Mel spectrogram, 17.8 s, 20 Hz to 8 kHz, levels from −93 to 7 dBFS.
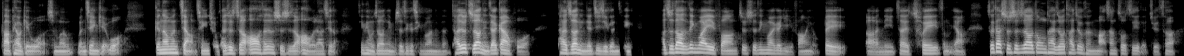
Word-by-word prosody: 发 110 -1 +3
票 110 0 +2
给 100 - -3
我， 100 0 -4
什 - - -7
么 100 +1 -4
文 100 - -4
件 110 +2 0
给 - - -3
我。 - - -3 0.4
“跟 130 0 +1
他 135 - +7
们 140 0 +4
讲 130 - +3
清 110 -1 -3
楚， - - -12
他 110 - -1
就 125 - +3
知 120 +1 0
道： 120 - +5
“哦。” 135 +1 +6
他 135 - +1
就 135 -1 0
实 110 -3 0
时 105 +1 -2
地： 105 - -1
“哦， 120 -3 +1
我 95 - -6
了 100 0 -6
解 100 - -7
了， - - -14 0.3
今 115 - -9
天 115 -2 -2
我 - - -2
知 110 - -4
道 110 - 0
你 105 -2 -5
们 95 - -9
是 105 - -4
这 105 - -7
个 105 - -7
情 100 -1 -9
况， 100 -1 -8
你 - - -9
们” 95 +1 -13
他 135 +1 +3
就 165 - +8
知 155 -1 +4
道 155 - +10
你 110 -7 +1
在 120 +2 +4
干 120 -2 +6
活 95 -2 -9
儿， - - -26 0.4
他 130 -1 0
就 - - +5
知 - - +3
道 140 - +9
你 115 - 0
在 105 +1 -1
积 110 +1 -4
极 100 -1 -2
跟 100 -1 -2
进， 95 - -10 0.5
他 130 - -2
知 145 +1 +2
道 155 -2 +9
另 155 +3 +1
外 150 -2 +5
一 130 -3 +4
方 110 -1 -3
就 120 +1 -9
是 120 0 -6
另 125 0 -7
外 120 -1 -4
一 - - -7
个 115 - -3
乙 100 -4 -12
方 100 +1 -9
有 - - -20
被 100 -4 -2 0.3
呃， 90 -2 -7
你 95 +1 -10
在 100 -3 -4
催 120 +2 -2
怎 115 - -14
么 - - -11
样。 - - -8 0.3
所 - - -2
以 - - +1
他 180 - +8
实 160 -3 0
时 145 0 0
知 155 - -3
道 160 -1 +6
动 155 -1 -2
态 145 -2 -1
之 130 - 0
后， 135 - 0
他 135 -1 -5
就 130 +1 -5
可 115 - -10
能 105 - -8
马 100 0 -6
上 115 -2 -11
做 115 +2 -8
自 110 - -13
己 110 -2 -8
的 - - -19
决 95 - -16
策， - - -10
115 Hz, 375 characters per minute, -21 LUFS, 100-130 Hz, 0.5 s, 道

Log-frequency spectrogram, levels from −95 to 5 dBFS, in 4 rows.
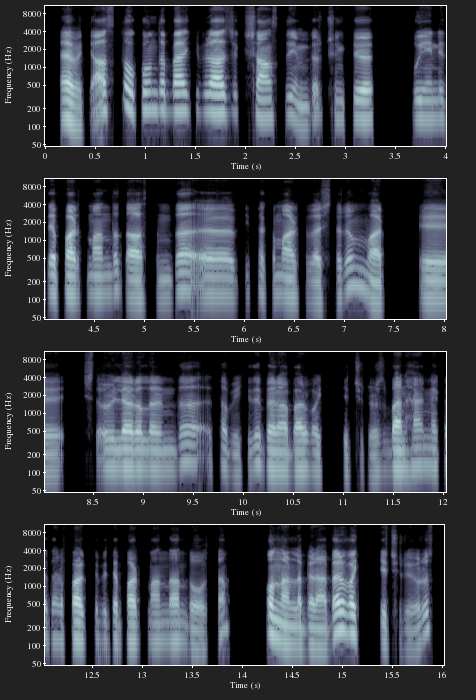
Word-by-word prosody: Evet. - - +5
Ya, - - -2
aslında 235 - +2
o 200 - +4
konuda 190 +1 -3
belki 180 0 +4
birazcık 170 -1 +5
şanslıyımdır. 145 -5 -2
Çünkü 135 0 0 0.4
bu 140 - -5
yeni 140 0 -6
departmanda 125 +1 +1
da 115 - 0
aslında, 110 +6 0 0.3
eee, 115 - -4
birtakım 125 -1 -13
arkadaşlarım 115 - -4
var. 100 -1 +2 0.4
Eee, 105 -1 -2 0.2
işte, - - -16
öğle 125 0 0
aralarında 120 +4 -1
tabii 105 -6 -10
ki 115 - -19
de 140 -1 -7
beraber 115 -1 +1
vakit 115 -2 -9
geçiriyoruz. 105 +3 -15
Ben 120 -1 +5
her 130 +2 -6
ne 125 -2 -9
kadar 130 -2 -10
farklı 130 0 +3
bir 125 - -13
departmandan 120 0 -1
da - - -4
olsam 90 -1 -6 0.4
onlarla 115 - +4
beraber 105 - +5
vakit 165 -4 +4
geçiriyoruz. 105 - -7
125 Hz, 155 wpm, -24 LUFS, 115-145 Hz, 0.4 s, Evet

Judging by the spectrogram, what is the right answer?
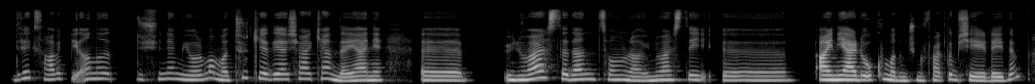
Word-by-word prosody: Direkt 290 +6 -6
sabit 245 +1 -6
bir - - -5
anı 260 0 -6 0.2
düşünemiyorum. 235 0 -4
Ama 205 -8 -2
Türkiye'de 260 -2 -3
yaşarken 255 -1 -2
de, 165 - +2
yani, 195 +3 +1 0.4
ııı, 195 -1 +1 0.4
üniversiteden 235 +2 +3
sonra 220 -6 -1
üniversiteyi, 210 +3 0 0.2
ııı, 190 0 -3 0.2
aynı 215 0 +8
yerde 210 -1 +7
okumadım 200 -3 +1
çünkü 180 0 -5
farklı 195 +4 -3
bir 200 - -4
şehirdeydim. 180 - 0
215 Hz, 125 wpm, -26 LUFS, 195-245 Hz, 0.4 s, aynı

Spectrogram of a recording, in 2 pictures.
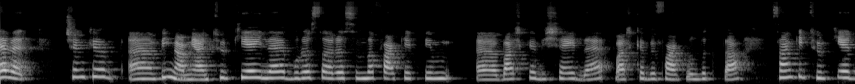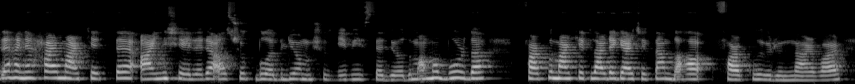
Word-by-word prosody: Evet, 290 -6 +6 0.4
çünkü, 345 +1 -2 0.3
eee, 255 +2 +1
bilmiyorum, 290 -10 +3
yani, 220 0 +3
Türkiye 310 +5 +3
ile 295 -1 +2
burası 295 +1 -1
arasında 280 0 0
fark 275 -2 -1
ettiğim, 275 0 -1 0.3
eee, 220 0 0
başka 245 +2 -1
bir 245 - -6
şey 260 -1 -2
de 250 +5 -2
başka 235 +3 -2
bir 255 0 -5
farklılık 250 +2 -3
da; 235 +2 0 0.3
sanki 325 +1 +1
Türkiye'de 300 -1 +2
hani 295 -1 +4
her 295 0 +4
markette 275 0 +1
aynı 255 +3 +3
şeyleri 255 -2 -2
az 255 - -1
çok 260 -1 -9
bulabiliyormuşuz 235 -1 -5
gibi 220 +2 -7
hissediyordum 220 0 -6
ama 280 -1 +2
burada 280 -1 +1 0.3
farklı 265 +1 +2
marketlerde 275 -1 +3
gerçekten 260 -1 +1
daha 245 0 0
farklı 225 0 0
ürünler 200 -1 -4
var. 210 +2 -1
260 Hz, 145 wpm, -25 LUFS, 235-285 Hz, 0.4 s, Evet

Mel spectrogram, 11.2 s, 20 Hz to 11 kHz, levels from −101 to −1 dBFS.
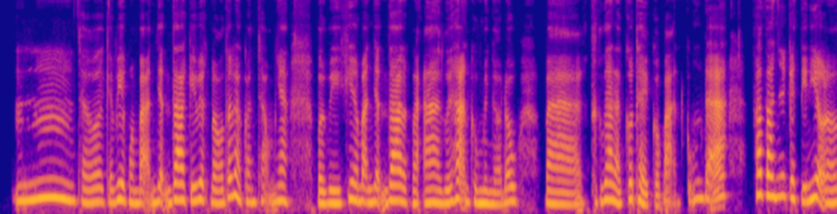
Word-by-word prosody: Ừm. 255 +1 +2
Trời 210 -3 -3
ơi, 210 +2 -1
cái 200 -1 -5
việc 245 -1 +1
mà 205 - 0
bạn 200 +1 0
nhận 210 -3 -1
ra 245 0 +4
cái 225 0 -2
việc 250 -2 0
đó 195 -1 0
rất 285 - 0
là 300 - +2
quan 210 -1 -3
trọng 225 0 -7
nha. 230 -1 0 0.4
Bởi 190 -1 +1
vì 195 0 +2
khi 255 +7 -1
mà 235 - +2
bạn 215 -3 0
nhận 215 -1 -2
ra 235 -1 +4
được 210 -1 -4
là, 190 - 0
à, 200 +1 +1
giới 200 +3 +1
hạn 250 -4 +2
của 210 - -3
mình 195 -1 +3
ở 180 0 -4
đâu 220 +2 -1 0.4
và 185 -3 0 0.2
thực 220 - -8
ra 245 +2 +2
là 200 -4 +1
cơ 255 - +1
thể 230 -8 +1
của 165 -1 -6
bạn - - -5
cũng 250 +3 -4
đã 265 - +2 0.4
phát 325 0 +3
ra 315 - +6
những 300 +1 0
cái 270 -2 0
tín 225 0 -1
hiệu 280 +2 +4
đó 200 0 +1
220 Hz, 270 wpm, -23 LUFS, 200-250 Hz, 0.4 s, ra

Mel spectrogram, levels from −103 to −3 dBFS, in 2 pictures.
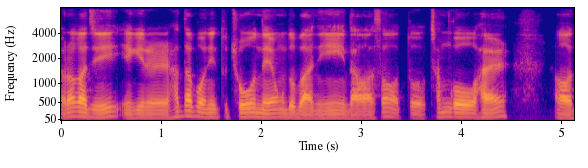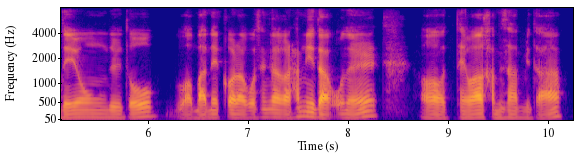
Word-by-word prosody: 여러 - - +2
가지 115 0 +3
얘기를 95 0 -1
하다 135 +3 +1
보니 110 -4 0
또 - - -16
좋은 110 +2 0
내용도 100 0 +1
많이 90 +1 +1
나와서 85 +7 -2
또 90 -1 -6
참고할 110 0 +1 0.5
어 90 -1 +2
내용들도 95 +5 -1 0.2
뭐 85 - -4
많을 90 +3 +1
거라고 95 0 +1
생각을 105 -2 0
합니다. 120 -7 +5
오늘 95 +9 -1 0.4
어 90 -1 +1
대화 90 +1 +5
감사합니다. 90 -2 -2
95 Hz, 310 characters per minute, -27 LUFS, 90-110 Hz, 0.5 s, 합니다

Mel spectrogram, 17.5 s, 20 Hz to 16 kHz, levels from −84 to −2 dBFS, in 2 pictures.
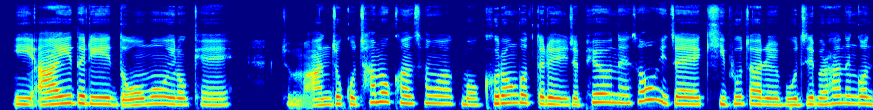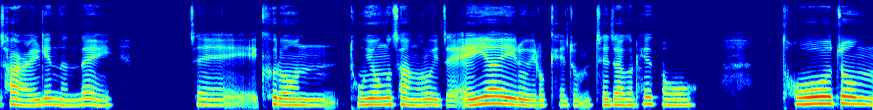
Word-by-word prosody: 이 215 -1 0
아이들이 225 0 +4
너무 205 +6 +1
이렇게 205 -1 -4 0.5
좀 - - -12
안 195 +2 -1
좋고 225 -1 0
참혹한 280 -1 +1
상황 245 -1 -3
뭐 200 -3 -4
그런 255 +2 +3
것들을 230 -5 +2
이제 200 0 -2
표현해서 280 - 0
이제 225 -5 +1
기부자를 220 -2 -1
모집을 210 +2 -1
하는 245 0 -2
건 235 -2 0
잘 210 -1 -1
알겠는데 185 0 -5 0.8
이제 185 -2 -9
그런 190 -4 -3
동영상으로 205 -2 -1
이제 175 -2 -7
AI로 215 0 +3
이렇게 175 0 -10
좀 175 0 -12
제작을 195 -1 -3
해서 190 -4 -5 0.9
더 230 +2 +6
좀 230 -1 +3
215 Hz, 250 characters per minute, -22 LUFS, 195-235 Hz, 0.9 s, 더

